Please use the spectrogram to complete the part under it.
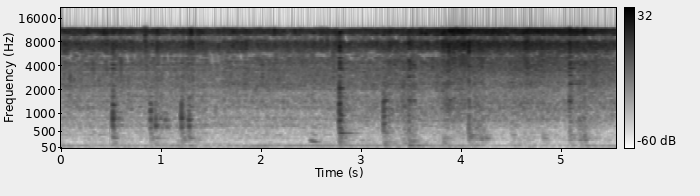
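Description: Carrots deep fry in a pan with a steady close sizzle, while a spoon stirs and scrapes in scattered clicks and strokes throughout; no one speaks.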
